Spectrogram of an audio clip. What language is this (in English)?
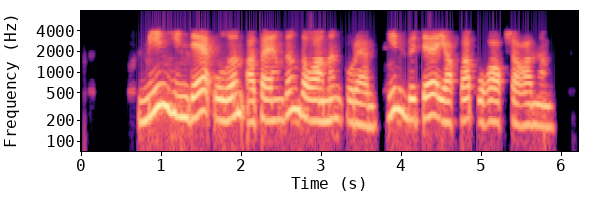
Bashkir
